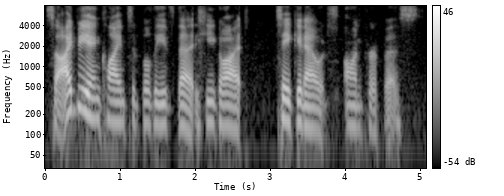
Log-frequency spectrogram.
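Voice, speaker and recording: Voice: medium pitch, lively intonation, unhurried, fairly bright tone, dry recording. Chatty guest on a dry voice call. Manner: hedging, chatty, laughs often. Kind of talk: casual online chat. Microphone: remote call over Discord.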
